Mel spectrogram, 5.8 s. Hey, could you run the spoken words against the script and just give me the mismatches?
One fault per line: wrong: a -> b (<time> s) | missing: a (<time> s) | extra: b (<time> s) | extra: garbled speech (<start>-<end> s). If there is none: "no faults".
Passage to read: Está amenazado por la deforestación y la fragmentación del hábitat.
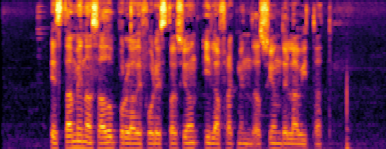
no faults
